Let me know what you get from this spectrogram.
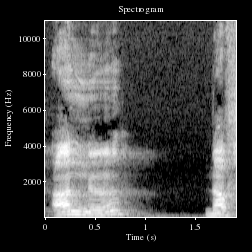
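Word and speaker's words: النفس: you pronounce these together you do not pronounce Lam because noon is a shamsi letter so it becomes enough so the word is on enough so so I'm going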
